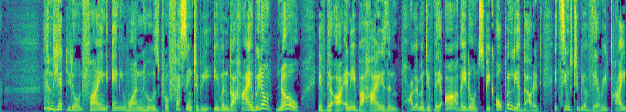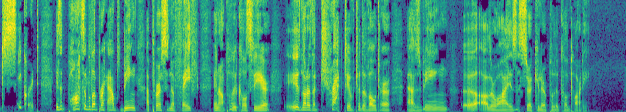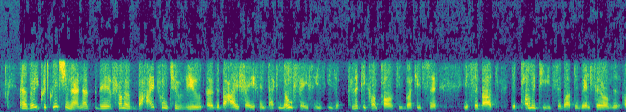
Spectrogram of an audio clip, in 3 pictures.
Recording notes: Guest on the phone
